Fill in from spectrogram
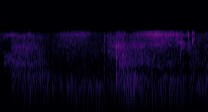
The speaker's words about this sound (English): I think, is that you breathing like that? No, that's not me,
